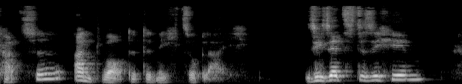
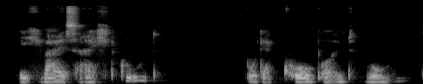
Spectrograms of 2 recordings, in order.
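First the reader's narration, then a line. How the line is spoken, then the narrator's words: Gentle voice. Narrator (German): sagte mit sanfter Stimme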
